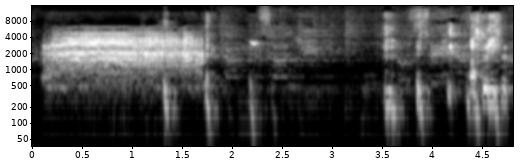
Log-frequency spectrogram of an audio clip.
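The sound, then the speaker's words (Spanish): A person imitates a pig with a harsh, noisy snort, then a series of short grunting oinks, fairly loud, with a squealing burst near the end. “Haz como puerco. Haz como puerco.”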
